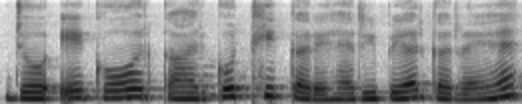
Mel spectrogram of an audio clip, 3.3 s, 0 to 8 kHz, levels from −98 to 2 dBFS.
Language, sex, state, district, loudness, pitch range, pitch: Hindi, female, Himachal Pradesh, Shimla, -15 LUFS, 175-225 Hz, 185 Hz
